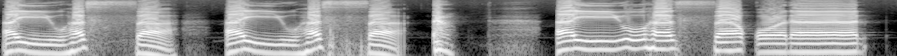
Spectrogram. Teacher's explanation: Nah, sering terjadi kesalahan, banyak di antara kita membaca huruf sa dan sin dibaca sama padahal dia berbeda. Yang mana kalau sa ujung lidah kita wajib menempel dengan gigi seri depan, sedangkan sin dia di tengah-tengah lidah. · Alif lam yang dia tertulis tapi tidak dibaca lamnya. sehingga langsung diidghamkan ke huruf setelahnya. Jadi seakan-akan huruf sin ya, maaf huruf sa ini double, sa-nya dua. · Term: alif lam syamsiyah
